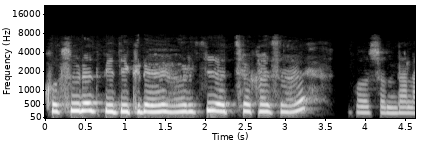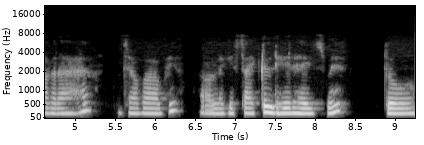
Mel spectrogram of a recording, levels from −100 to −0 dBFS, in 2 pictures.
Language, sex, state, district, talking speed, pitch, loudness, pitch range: Hindi, male, Bihar, Purnia, 160 wpm, 230 Hz, -15 LUFS, 185-250 Hz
